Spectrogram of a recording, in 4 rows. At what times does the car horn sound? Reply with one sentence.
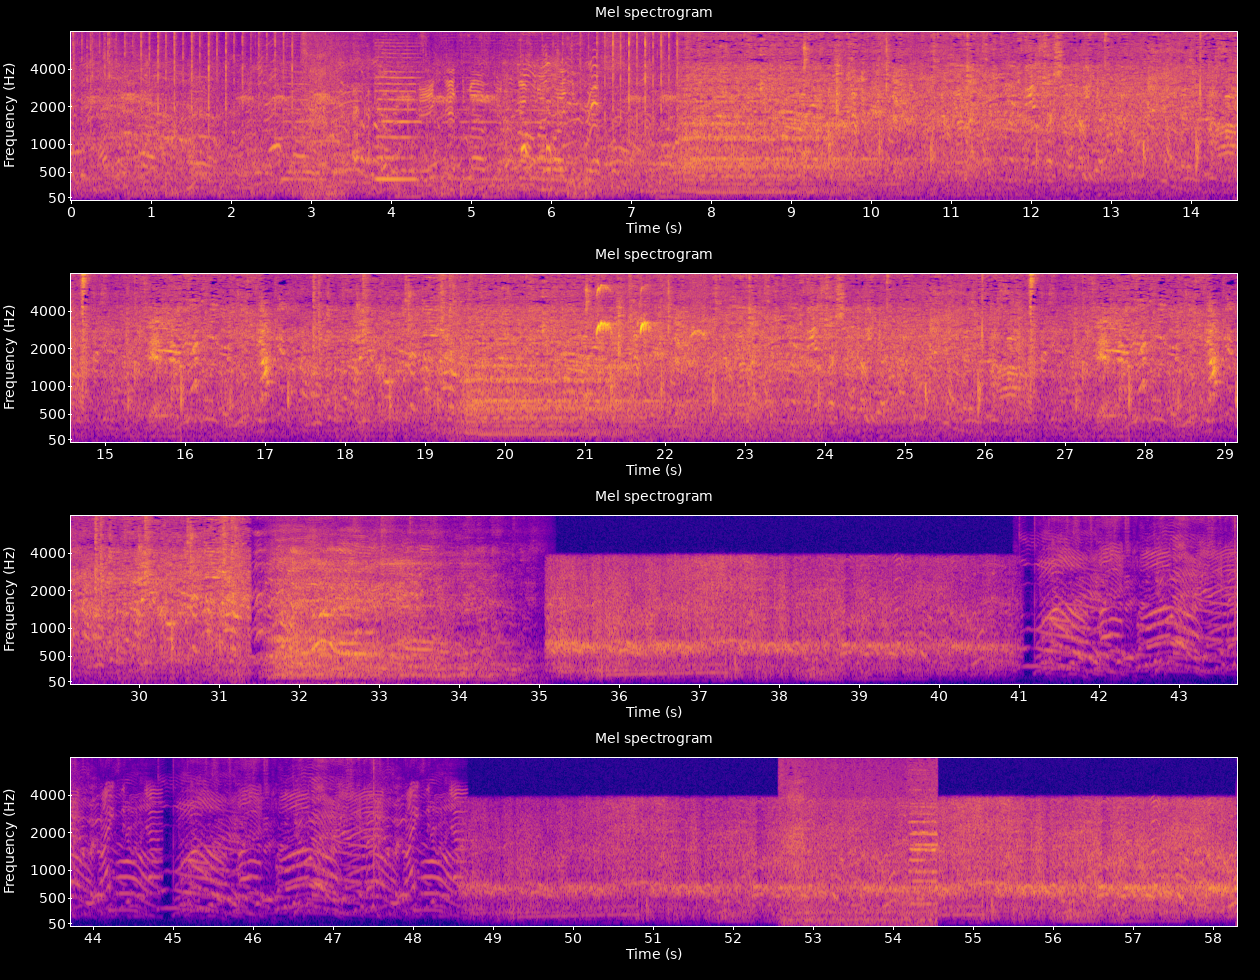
The car horn can be heard from 2.9 to 3.5 s, from 22.0 to 24.0 s and from 52.5 to 54.6 s.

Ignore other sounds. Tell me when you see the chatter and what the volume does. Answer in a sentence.
You can hear the chatter from 0.0 to 58.2 s, getting quieter.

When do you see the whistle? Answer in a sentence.
You can hear the whistle from 21.1 to 22.6 s.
